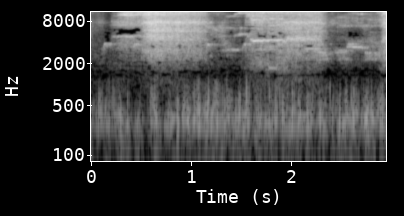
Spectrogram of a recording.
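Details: Common myna feeding its young at the nest, putting small food into the chicks' mouths; two long, harsh, breathy hissing rasps, the second slightly shorter, over steady low rustling and shuffling.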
